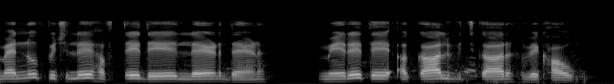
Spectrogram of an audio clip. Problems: background sounds at intervals, background conversations at intervals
